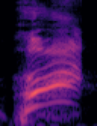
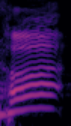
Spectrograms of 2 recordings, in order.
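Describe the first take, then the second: First: Sharp loud pained grunt; a big overdone cry of pain. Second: Mild grunt, held back; a gentle little huff; small grunt. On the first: Pastor showing how to react when struck, loud grunt. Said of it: "You just gotta kinda go like". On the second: The grunt he was expected to give, held back. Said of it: "instead of going". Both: Shown as a demonstration.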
